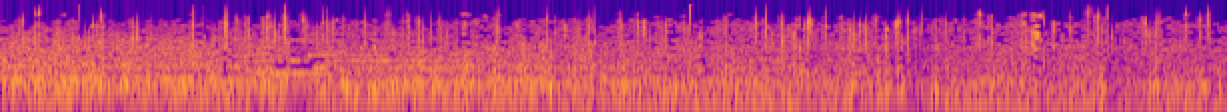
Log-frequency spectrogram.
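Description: Aerial fireworks crackling: a dense, irregular rattle of small sharp pops over a continuous low rumble, easing slightly near the end.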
